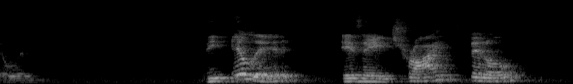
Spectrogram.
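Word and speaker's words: ylide: it with a reagent called an illid, that's y l i d e. Although I think some places leave off the E. They just call it illid.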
